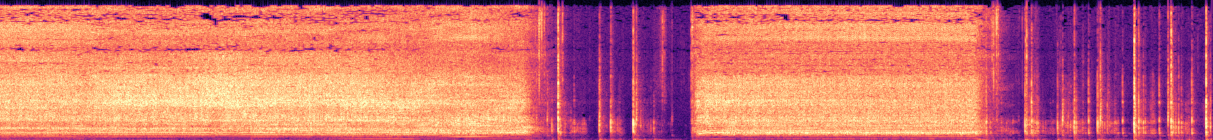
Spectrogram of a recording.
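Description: Stick blender mixing lye water into soap oils toward emulsification and trace, running in two steady bursts, one about five seconds and one about three, with short knocks between them and after.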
